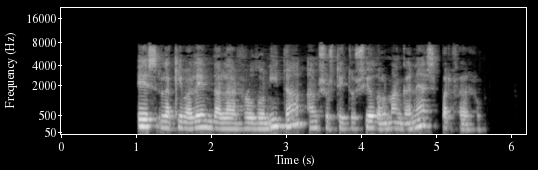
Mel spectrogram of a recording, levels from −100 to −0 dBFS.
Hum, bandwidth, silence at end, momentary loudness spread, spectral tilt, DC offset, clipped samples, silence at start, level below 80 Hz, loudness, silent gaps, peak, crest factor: none; 8.4 kHz; 0.6 s; 8 LU; -4.5 dB/octave; under 0.1%; under 0.1%; 1.05 s; -60 dBFS; -21 LUFS; none; -4 dBFS; 18 dB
